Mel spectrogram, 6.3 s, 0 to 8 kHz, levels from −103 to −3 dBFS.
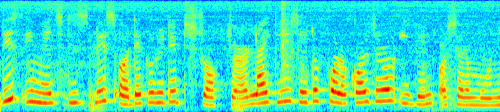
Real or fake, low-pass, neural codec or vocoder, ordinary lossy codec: real; none; none; none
